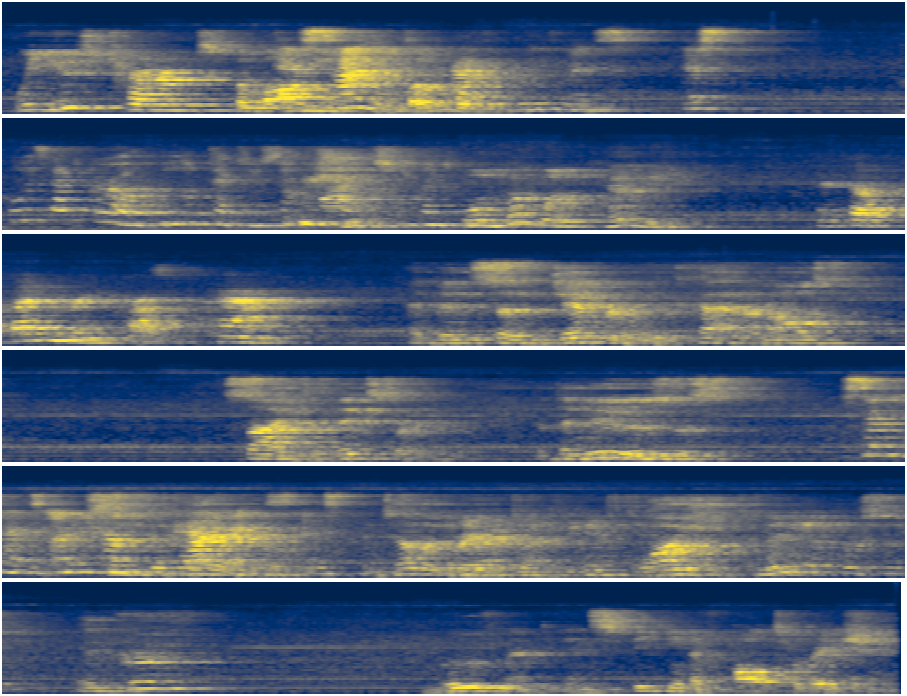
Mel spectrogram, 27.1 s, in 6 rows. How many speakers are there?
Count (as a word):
six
